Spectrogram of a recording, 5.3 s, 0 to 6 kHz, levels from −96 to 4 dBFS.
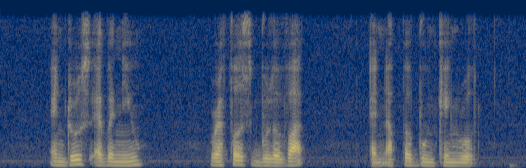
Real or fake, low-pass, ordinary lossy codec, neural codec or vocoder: real; 5.4 kHz; none; none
